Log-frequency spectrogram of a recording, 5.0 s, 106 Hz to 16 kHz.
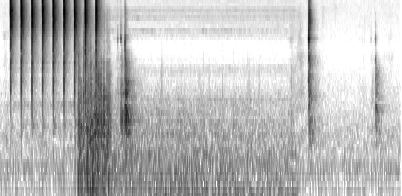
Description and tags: Electric stovetop ignition, model circa 2004. Quicker clicks and start than others I heard available here.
